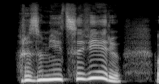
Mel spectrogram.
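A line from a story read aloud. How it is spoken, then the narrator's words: Exclamation. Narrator (Russian): воскликнула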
